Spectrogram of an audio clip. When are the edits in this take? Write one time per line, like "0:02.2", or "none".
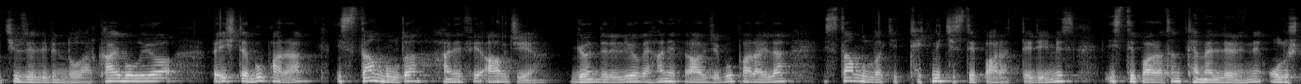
0:03.3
